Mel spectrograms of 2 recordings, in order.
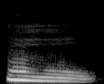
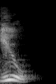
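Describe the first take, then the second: First: A pure oo vowel with no glide. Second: The vowel starts with a y-glide. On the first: The speaker calls it right. "It's just ooh" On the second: The speaker calls it wrong. "not you"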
